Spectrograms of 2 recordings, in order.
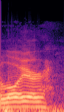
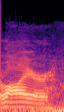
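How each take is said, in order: First: The word is said plainly without a drawl. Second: The word is said with a slow drawl. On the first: This is how people in Miami say it. "We say lawyer" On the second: This is how people elsewhere say it. "We don't say lawyer"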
